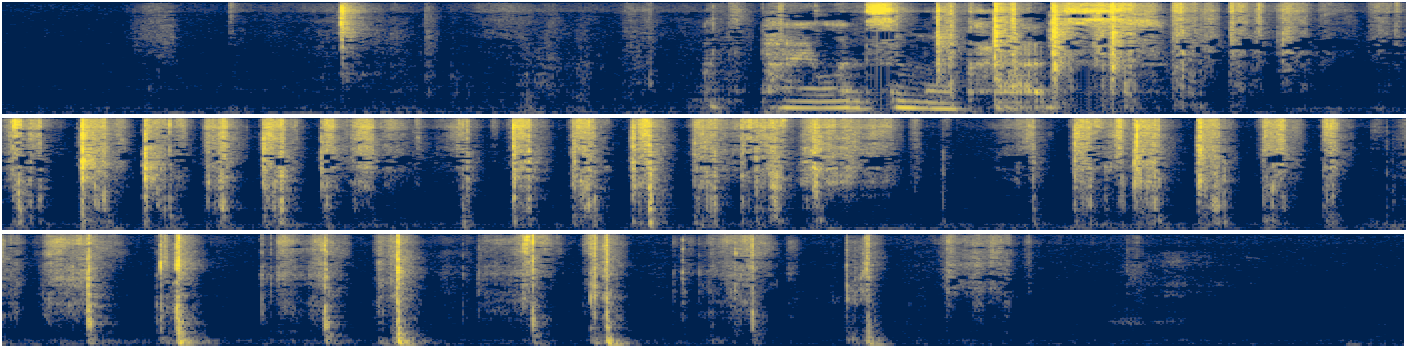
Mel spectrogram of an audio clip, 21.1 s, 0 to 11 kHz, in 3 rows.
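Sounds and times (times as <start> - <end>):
cards being shuffled: 4.6 - 19.2.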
